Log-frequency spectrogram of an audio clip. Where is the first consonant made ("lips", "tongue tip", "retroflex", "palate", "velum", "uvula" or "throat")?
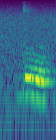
tongue tip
